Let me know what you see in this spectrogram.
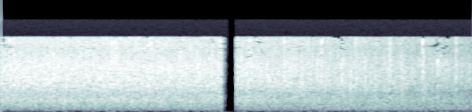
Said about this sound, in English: I can see you want to clap. Do it very well for the Lord, if it is for Him.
